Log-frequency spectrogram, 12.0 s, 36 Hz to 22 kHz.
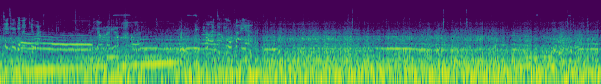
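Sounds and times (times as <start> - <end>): boy imitating car engine: 0.0 - 5.9.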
